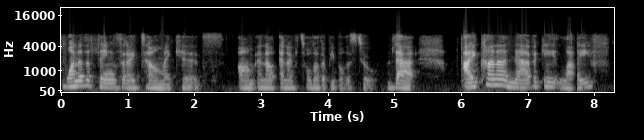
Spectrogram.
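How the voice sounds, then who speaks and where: A woman's voice: low voice, animated, measured pace. A woman guest speaker giving an encouraging motivational talk to a class, often checking in with her listeners. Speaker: guest speaker, social worker. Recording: dull, band-limited lo-fi sound.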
